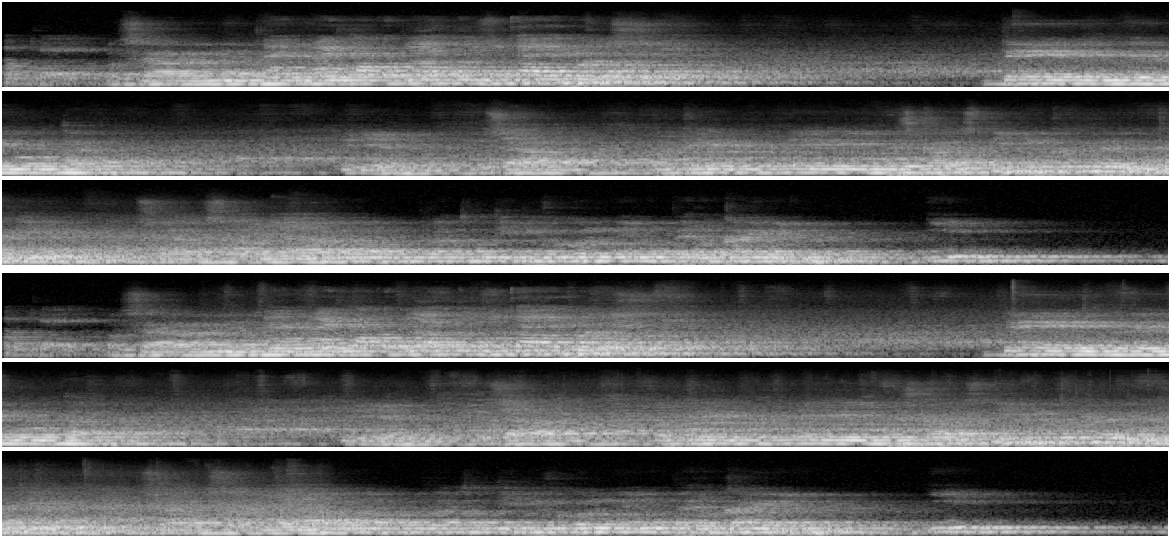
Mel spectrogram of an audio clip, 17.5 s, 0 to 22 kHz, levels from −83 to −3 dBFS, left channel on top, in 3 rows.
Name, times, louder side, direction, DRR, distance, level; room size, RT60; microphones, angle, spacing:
voice 1, 0.0-0.4 1.3-3.5 8.2-8.6 12.8-13.3, equal, 5° right, -3 dB, 0.4 m, -23 dB
voice 2, 0.5-1.6 2.0-3.1 4.9-6.3 7.5-7.8 8.1-8.7 9.1-15.7 16.3-16.4, equal, 65° left, -11 dB, 1.7 m, -19 dB
sound 1, 1.0-13.3, right 2 dB, 50° right, 0.6 m, -34 dB
9.7 x 4.4 x 3.8 m, 2.8 s
head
